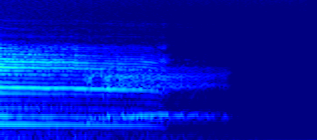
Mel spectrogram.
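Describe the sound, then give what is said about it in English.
A lamb bleating on a farm: one faint, wavering bleat about a second long that fades away, with no other voices. “Oh, look at the lambs. Oh, yes. Why are they running? Look, they can see the farmer. He's feeding them.”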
